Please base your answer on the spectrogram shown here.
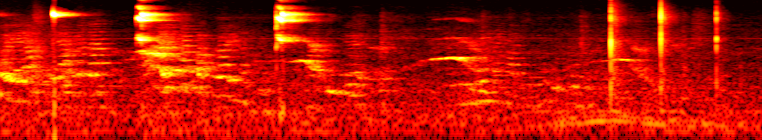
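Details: Lovebird giving its ngetik ticking call, meant to draw out the ngekek chatter. Three loud, harsh, descending squeaks are followed by a few soft notes and then sharp isolated ticks, with the background otherwise quiet.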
